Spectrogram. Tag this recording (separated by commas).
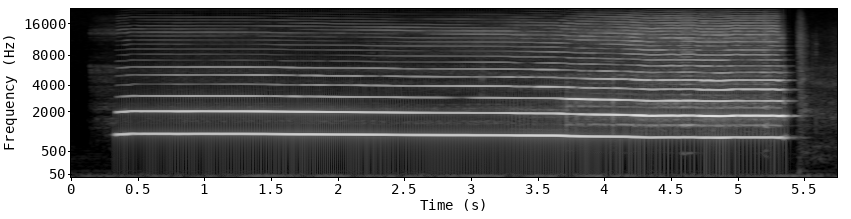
Musical instrument, woodwind instrument, Music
